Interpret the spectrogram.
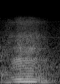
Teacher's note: This is extremely similar to the standard English pronunciation of V, but it's different in that the letter vet is made with the two lips touching and without the lips touching the top front teeth. Whereas the English V sound is made by lightly touching your bottom lip to your upper front teeth.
